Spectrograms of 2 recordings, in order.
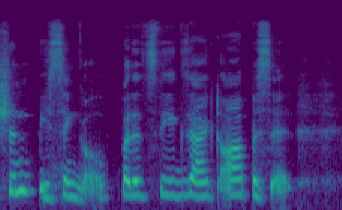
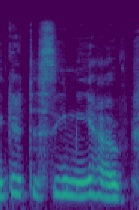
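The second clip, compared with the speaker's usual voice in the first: words dropping to a whisper as tears come; real crying, barely voiced; voice breaking; 5 dB quieter than usual. Real, not acted. Telling viewers of her late grandparents, voice breaking into a whisper.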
